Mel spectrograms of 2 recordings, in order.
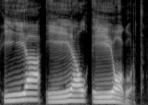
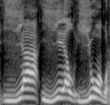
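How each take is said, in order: First: It is said softly, calmly and lazily. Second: It is said loudly and clearly. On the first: "мягко, спокойно, лениво, как будто спросонья" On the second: "глухой дед, который вас не слышит"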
